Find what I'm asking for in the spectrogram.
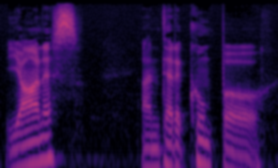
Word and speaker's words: Giannis Antetokounmpo: We butchered the name, as everyone else does, of Milwaukee Bucks young star. I don't know what I said, but 2 weeks ago, but here it is. Giannis Antetokounmpo.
